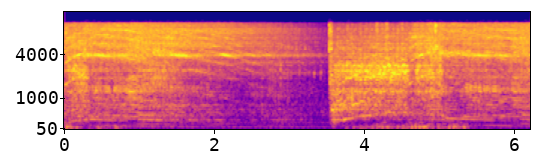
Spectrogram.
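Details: 1949 Buick straight-8, first start in years, with distributor cap and rotor from a 1950 parts car and gas fed to the carburetor, timing being advanced; long starter grinding, pause, more cranking, no start, cause not found.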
